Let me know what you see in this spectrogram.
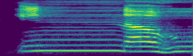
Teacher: نون پر ہم نے غنہ بھی کیا اور ہا کو 2 حرکات کی مقدار لمبا بھی کیا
